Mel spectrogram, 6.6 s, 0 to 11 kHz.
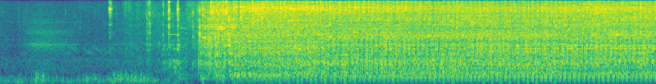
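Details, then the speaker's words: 1978 10 hp snowblower, 34 years old, restarted shortly after running: engine catches after a few quiet seconds, then settles into a steady, even beat around four a second; healthy, smooth running. "this one is a 1978, 34 years old, 10 horsepower, runs like a top."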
